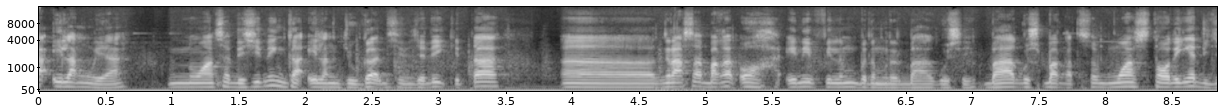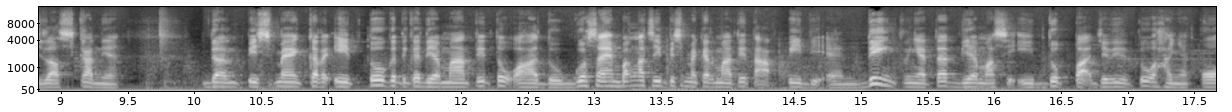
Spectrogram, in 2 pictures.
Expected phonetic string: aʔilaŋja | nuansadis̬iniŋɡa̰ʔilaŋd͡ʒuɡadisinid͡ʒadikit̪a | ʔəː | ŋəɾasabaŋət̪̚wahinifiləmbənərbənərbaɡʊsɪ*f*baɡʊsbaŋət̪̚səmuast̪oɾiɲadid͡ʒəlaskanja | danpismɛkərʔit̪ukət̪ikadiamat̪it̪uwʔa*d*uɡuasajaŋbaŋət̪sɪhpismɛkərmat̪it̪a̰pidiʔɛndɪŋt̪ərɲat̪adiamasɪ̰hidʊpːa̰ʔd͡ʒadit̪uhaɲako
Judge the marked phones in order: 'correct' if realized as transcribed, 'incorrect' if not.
incorrect, correct

